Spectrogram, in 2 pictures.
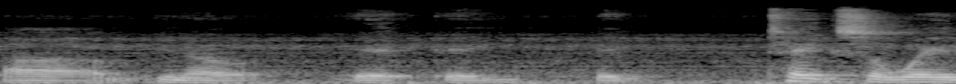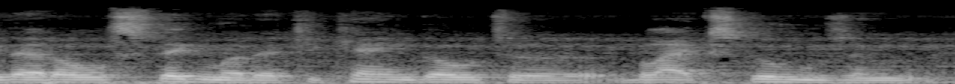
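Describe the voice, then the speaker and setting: A man answering interview questions as a football coach, speaking haltingly and rephrasing as he goes. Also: lowish voice, fairly even intonation, dark tone, slight background noise, poor audio. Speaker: college football head coach.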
